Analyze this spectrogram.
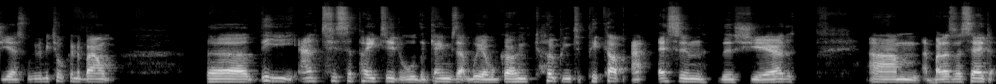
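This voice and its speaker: A man's voice: mid-range voice, a bit bright. A native English-speaking man hosting a casual live stream, chatting to viewers as he introduces the show.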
